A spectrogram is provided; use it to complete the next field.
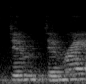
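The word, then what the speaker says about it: Demre: that he's buried over in Myra and it's dim Ray I'm not sure how to pronounce it it's d-e-m-r-e turkey his remains are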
